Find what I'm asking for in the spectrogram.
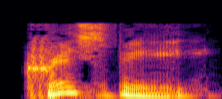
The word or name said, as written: crispiness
